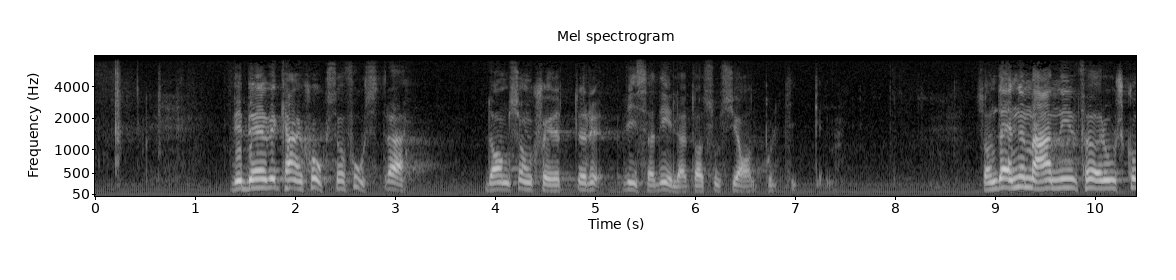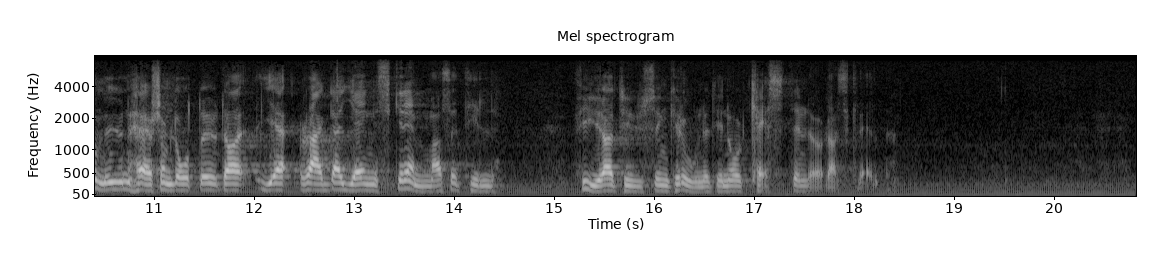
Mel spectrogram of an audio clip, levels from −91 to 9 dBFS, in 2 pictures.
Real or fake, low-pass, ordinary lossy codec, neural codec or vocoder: real; 7.2 kHz; none; none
